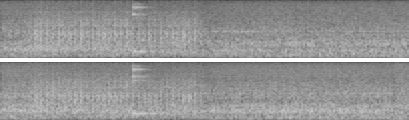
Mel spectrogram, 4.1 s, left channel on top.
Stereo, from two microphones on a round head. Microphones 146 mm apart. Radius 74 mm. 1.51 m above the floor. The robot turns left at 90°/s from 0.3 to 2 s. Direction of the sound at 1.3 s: 85° right.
